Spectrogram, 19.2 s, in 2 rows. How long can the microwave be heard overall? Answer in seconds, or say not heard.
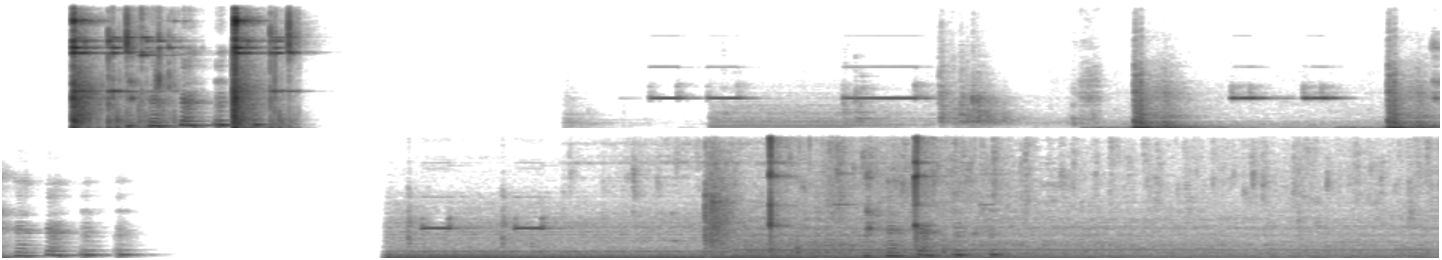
13 s.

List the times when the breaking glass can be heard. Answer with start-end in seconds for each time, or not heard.
0.5-2.0, 14.7-15.9.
